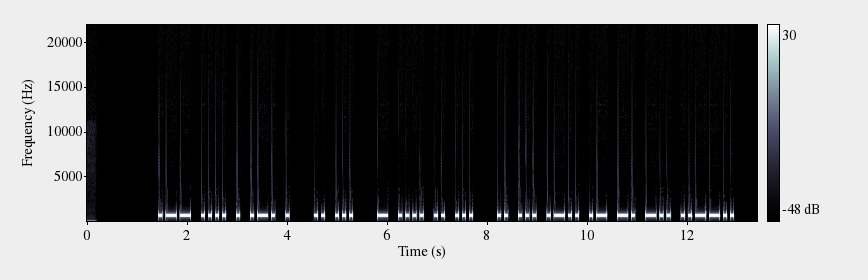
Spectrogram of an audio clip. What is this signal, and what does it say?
Morse code, heard as a keyed tone, about 17 wpm, 700 Hz. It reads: WHERE IS THIS ISLAND?
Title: Sentences from Top 1000 Words - Review Part 3 - 17wpm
